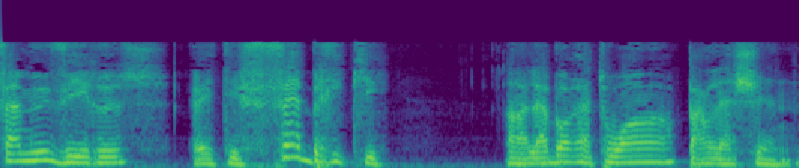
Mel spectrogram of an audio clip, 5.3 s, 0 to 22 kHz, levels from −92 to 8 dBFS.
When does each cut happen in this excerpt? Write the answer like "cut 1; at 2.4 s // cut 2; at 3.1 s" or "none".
none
